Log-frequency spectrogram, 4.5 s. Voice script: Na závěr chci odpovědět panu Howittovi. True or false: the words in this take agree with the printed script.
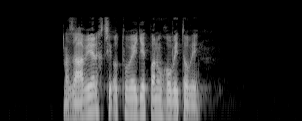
true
